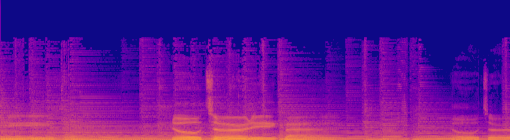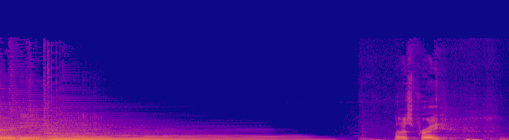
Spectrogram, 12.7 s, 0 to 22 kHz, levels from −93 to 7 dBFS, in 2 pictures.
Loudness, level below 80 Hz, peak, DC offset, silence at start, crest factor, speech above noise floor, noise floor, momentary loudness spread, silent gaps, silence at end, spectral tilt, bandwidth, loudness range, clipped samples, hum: -27 LUFS; -46 dBFS; -10 dBFS; under 0.1%; 0 s; 18 dB; 34 dB; -59 dBFS; 21 LU; none; 0 s; -6.5 dB/octave; 16.5 kHz; 16 LU; under 0.1%; none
